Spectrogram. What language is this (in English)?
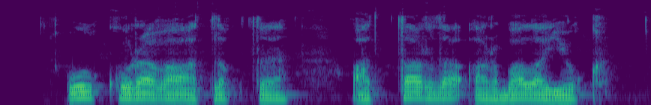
Bashkir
